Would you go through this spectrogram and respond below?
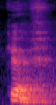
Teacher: Entre le milieu et la racine de la langue.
